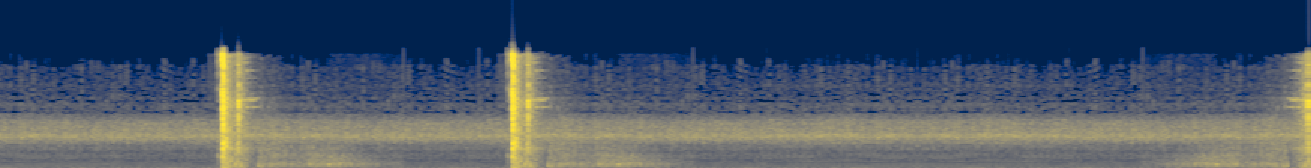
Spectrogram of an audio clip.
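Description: Two gunshots from a long gun, about two seconds apart, over a snowmobile engine idling steadily.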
